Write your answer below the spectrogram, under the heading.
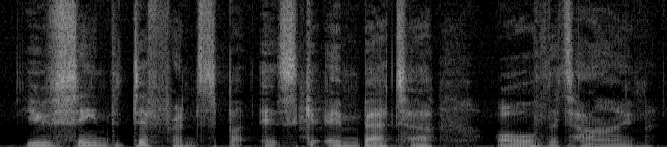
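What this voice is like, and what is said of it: Singing in a British accent. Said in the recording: “I'll sing in a British accent.”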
